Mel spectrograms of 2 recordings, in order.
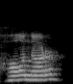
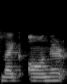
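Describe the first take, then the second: First: The word starts with an audible H sound. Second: The word starts with a vowel, no H sound. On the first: The speaker calls it wrong. "that would be kind of funny" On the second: The speaker calls it right. "lots of words with silent H"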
